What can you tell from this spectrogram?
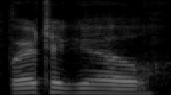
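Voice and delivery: usual speaking voice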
